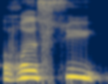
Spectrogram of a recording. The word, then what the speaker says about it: reçu: Comme par exemple le mot reçu. D'accord? U, normalement c'est Q. باش نسمعو حنا su خصنا نزيدو عليها لا سي دي.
